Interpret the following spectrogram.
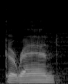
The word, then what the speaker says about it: Garand: Though both pronunciations are common and accepted, Garand is considered the correct way to pronounce the designer's name.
